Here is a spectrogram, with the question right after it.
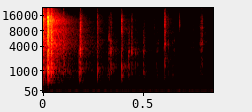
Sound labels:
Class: object falling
